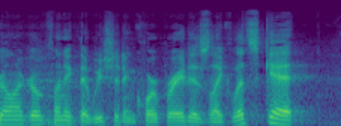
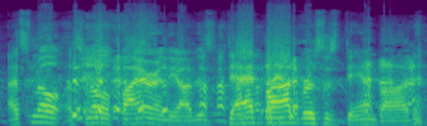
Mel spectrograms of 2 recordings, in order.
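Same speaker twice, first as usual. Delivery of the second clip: hype announcer; 3 semitones higher, 8 dB louder than usual. Real, not acted. Hyping a throwdown.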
